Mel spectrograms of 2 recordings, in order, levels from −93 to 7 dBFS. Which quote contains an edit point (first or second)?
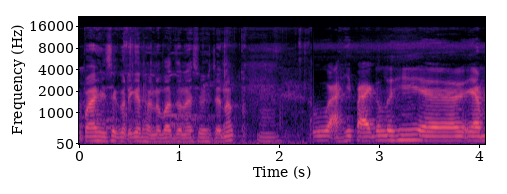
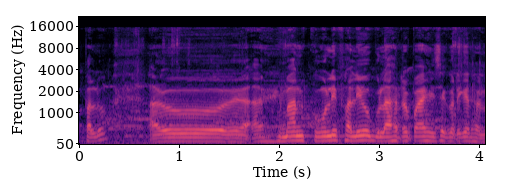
first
